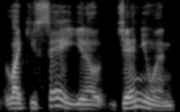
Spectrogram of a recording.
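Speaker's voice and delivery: ordinary talk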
